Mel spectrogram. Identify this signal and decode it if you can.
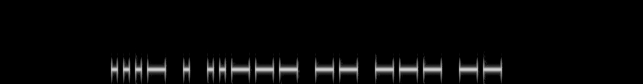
Morse code, heard as a keyed tone, about 20 wpm, 700 Hz. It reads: VE2MOM
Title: DXCC-100 Call Signs - 6 Characters - 20wpm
